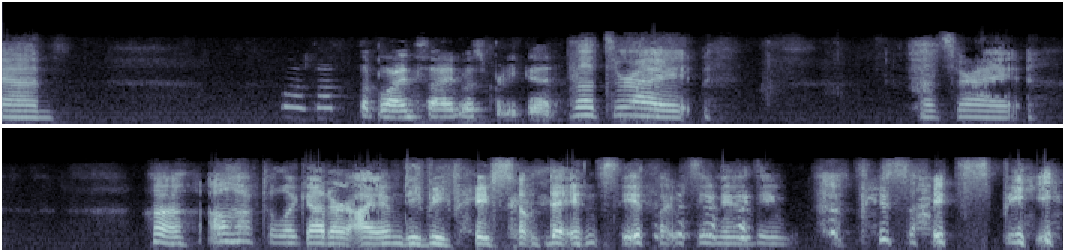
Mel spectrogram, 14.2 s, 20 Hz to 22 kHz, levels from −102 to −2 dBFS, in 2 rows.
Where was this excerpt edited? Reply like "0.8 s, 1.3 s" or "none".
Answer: 3.8 s

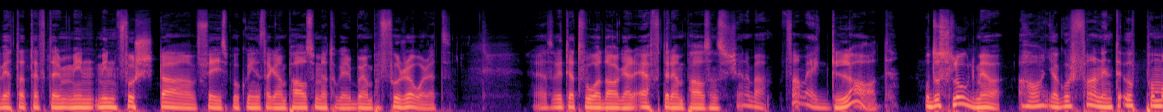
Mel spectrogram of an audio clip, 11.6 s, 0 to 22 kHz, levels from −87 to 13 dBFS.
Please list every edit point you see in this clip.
9.2 s

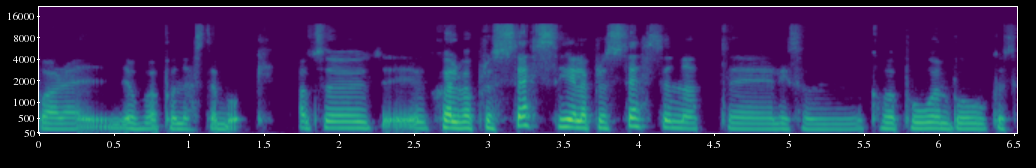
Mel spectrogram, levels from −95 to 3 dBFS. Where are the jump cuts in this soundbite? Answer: 1.6 s

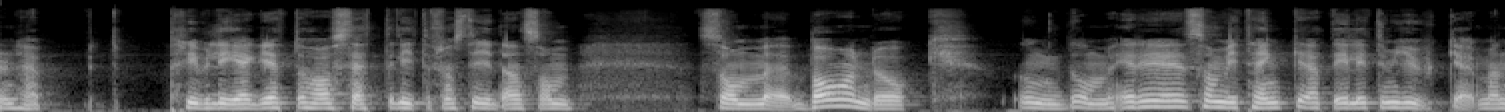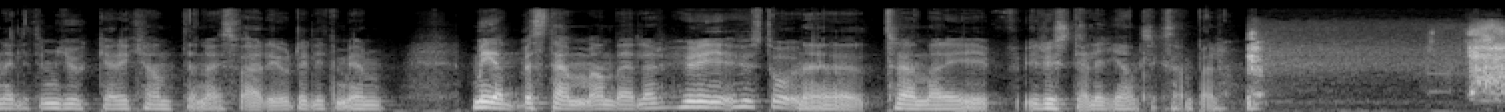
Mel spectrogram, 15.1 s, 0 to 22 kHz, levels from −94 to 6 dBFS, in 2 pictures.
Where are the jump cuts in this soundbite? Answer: 5.6 s, 11.5 s

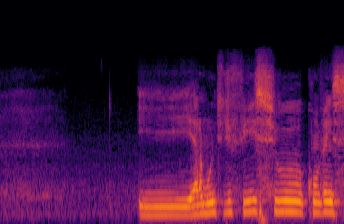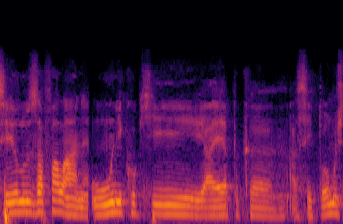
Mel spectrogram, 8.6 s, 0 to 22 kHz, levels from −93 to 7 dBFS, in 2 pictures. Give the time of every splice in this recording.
5.4 s

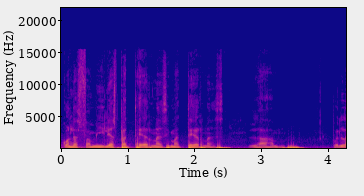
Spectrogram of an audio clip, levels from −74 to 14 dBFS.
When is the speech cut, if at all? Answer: 2.8 s

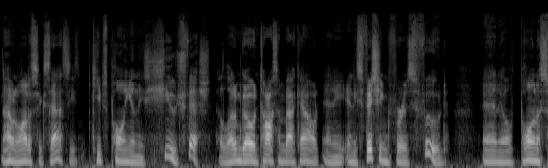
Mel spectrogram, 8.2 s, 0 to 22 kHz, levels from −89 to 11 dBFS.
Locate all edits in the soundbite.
3.1 s, 4.7 s

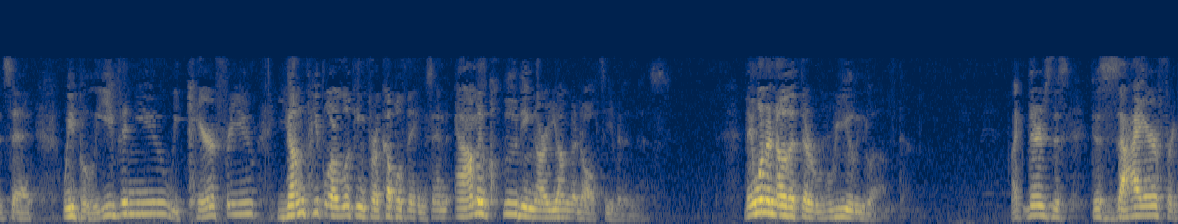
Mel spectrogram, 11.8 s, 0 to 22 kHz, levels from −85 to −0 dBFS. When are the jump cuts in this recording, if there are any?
10.2 s

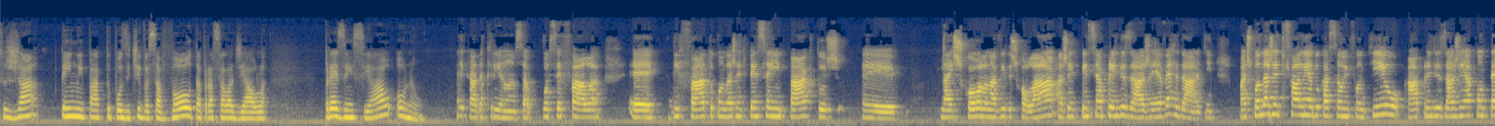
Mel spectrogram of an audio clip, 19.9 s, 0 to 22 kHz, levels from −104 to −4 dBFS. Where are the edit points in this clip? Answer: 6.1 s

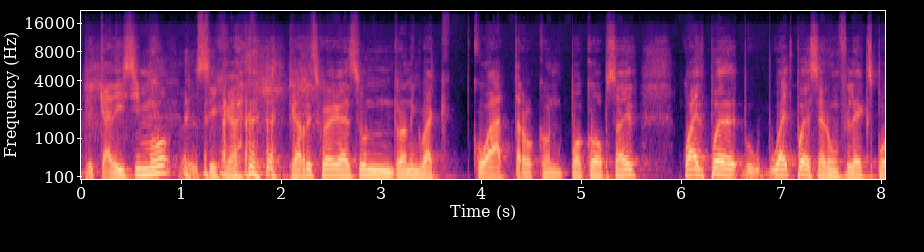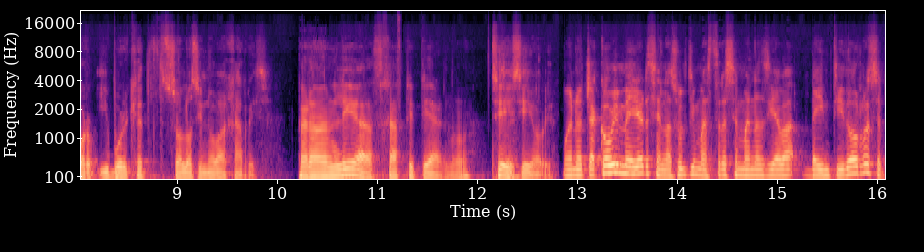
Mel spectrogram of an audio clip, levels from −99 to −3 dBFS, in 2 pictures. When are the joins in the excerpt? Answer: 2.1 s, 8.2 s, 12.8 s

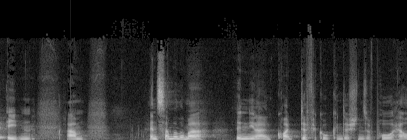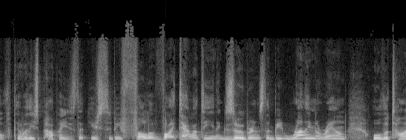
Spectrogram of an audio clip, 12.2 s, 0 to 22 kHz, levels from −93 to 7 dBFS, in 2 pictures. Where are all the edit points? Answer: 2.2 s, 6.3 s, 7.8 s

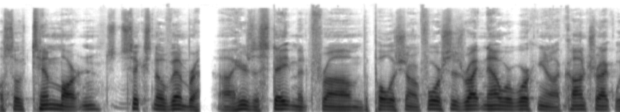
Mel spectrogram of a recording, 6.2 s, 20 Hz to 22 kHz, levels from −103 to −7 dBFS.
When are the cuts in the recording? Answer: 2.0 s

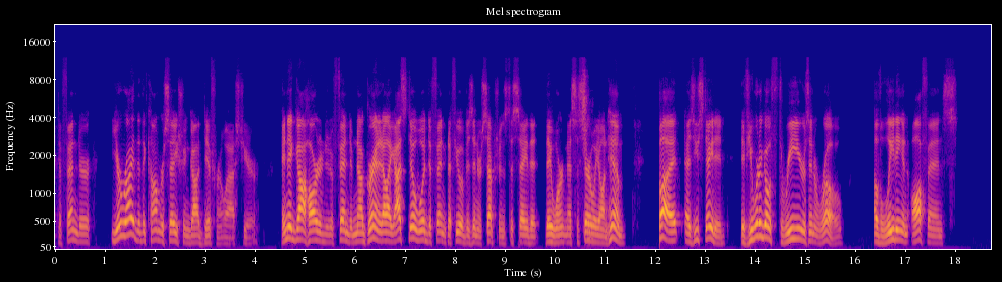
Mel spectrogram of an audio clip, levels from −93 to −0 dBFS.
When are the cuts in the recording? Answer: 7.9 s, 9.7 s

